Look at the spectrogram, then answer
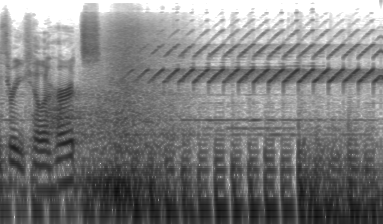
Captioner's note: loud chirping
